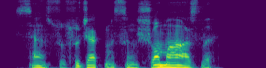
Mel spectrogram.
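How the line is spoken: Muttering. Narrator (Turkish): diye mırıldandı

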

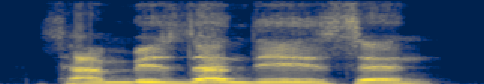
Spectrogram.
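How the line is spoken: Shouting. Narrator (Turkish): diye bağırdı

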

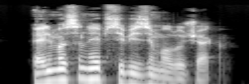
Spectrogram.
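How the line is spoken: Plain. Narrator (Turkish): dedi Cadrus

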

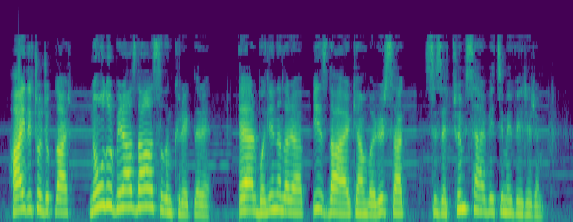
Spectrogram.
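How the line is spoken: Shouting. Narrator (Turkish): diye bağırıyordu

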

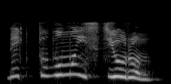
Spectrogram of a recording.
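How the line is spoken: Shouting. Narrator (Turkish): diye bağırdı

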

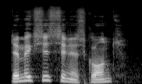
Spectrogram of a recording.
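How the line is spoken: Joyful young man exclaiming. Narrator (Turkish): diye haykırdı sevincini gösteren genç adam

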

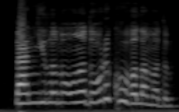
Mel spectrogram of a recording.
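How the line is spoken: Voice trembling with anger. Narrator (Turkish): dedi sesi öfkeyle titreyen Harry

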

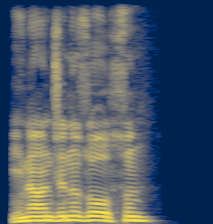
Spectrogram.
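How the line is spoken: Plain. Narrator (Turkish): dedi

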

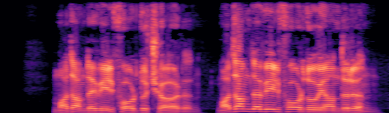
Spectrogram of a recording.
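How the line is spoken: Prosecutor shouting. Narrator (Turkish): diye bağırdı kraliyet savcısı

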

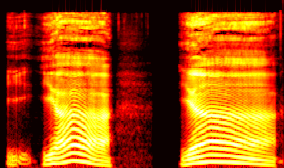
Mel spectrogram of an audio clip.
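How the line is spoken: Stammering. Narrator (Turkish): diye kekeledi

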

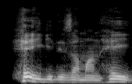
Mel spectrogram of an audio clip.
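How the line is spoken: Joyless laughing voice. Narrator (Turkish): diye tatsız tatsız güldü ses

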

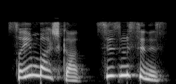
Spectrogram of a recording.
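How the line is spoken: Crying out. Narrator (Turkish): diye haykırdı

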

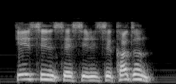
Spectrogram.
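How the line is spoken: Plain. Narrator (Turkish): dedi

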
